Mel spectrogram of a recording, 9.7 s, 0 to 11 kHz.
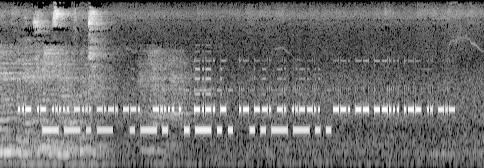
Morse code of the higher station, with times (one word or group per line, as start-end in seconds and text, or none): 0.4-2.8 UA5BCG
3.1-3.6 6E
3.9-4.5 CT
4.8-6.4 AGN?
6.7-9.1 GM7WIK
